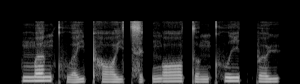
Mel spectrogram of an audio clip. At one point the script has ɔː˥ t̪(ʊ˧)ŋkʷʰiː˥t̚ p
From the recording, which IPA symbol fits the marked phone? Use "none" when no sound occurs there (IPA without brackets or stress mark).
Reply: ʊ˧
